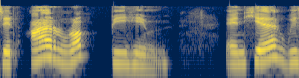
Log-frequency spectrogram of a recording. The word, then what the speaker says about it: عن ربهم: We do not pronounce it as عن ربهم. We silent the nun sound, the n sound. We pronounce it عن ربهم.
